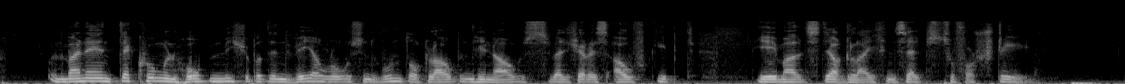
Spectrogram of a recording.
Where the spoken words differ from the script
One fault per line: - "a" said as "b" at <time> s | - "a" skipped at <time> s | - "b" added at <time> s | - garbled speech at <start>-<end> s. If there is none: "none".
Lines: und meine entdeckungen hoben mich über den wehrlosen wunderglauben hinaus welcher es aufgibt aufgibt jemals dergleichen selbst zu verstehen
- "aufgibt" skipped at 6.9 s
